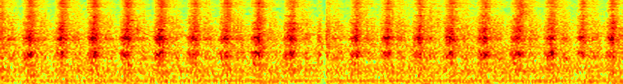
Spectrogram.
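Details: Female Rottweiler in labour with puppies, panting in even, breathy bursts a little over two per second, each puff hissing and clear above a faint low hum.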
